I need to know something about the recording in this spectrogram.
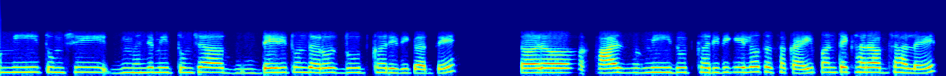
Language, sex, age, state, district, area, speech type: Marathi, female, 18-30, Maharashtra, Nashik, urban, conversation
